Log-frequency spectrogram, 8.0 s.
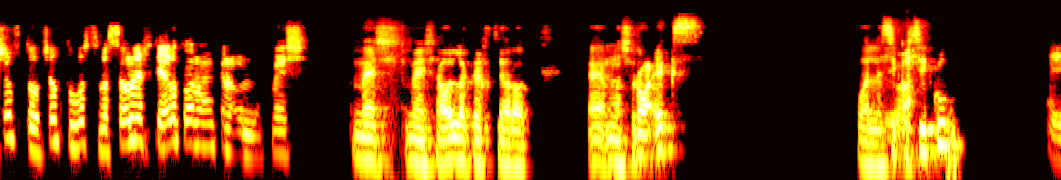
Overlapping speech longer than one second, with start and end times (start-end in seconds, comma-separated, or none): none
